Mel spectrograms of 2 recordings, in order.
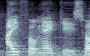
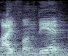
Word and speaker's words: iPhone X: su iPhone X o iPhone 10, que tendría que ser en principio esa eh, pronunciación correcta.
